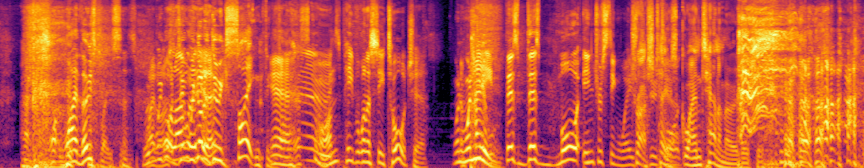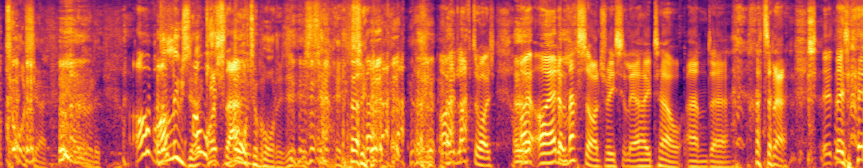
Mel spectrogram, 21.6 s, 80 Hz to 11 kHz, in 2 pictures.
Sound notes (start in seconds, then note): 0.4 laughs; 9.9 all laughing; 14.8 all laughing; 21.3 all laughing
